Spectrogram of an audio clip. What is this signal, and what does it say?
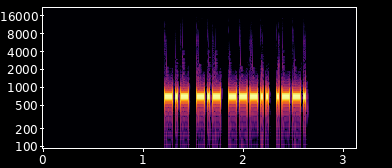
Morse code, heard as a keyed tone, about 46 wpm, 700 Hz. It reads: KK8P
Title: USA Call Signs - 4 Characters - 6x Character Spacing - 45wpm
